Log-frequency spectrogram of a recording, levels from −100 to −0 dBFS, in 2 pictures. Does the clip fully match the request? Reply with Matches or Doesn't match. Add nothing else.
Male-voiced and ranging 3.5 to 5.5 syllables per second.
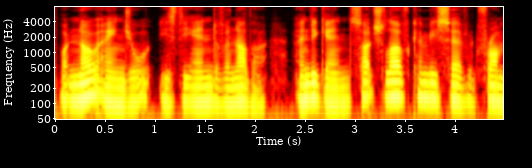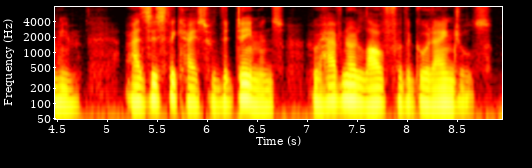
Matches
